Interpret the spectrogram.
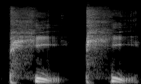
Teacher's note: aspiration p is an aspirated consonant and to be really precise the aspiration happens in that tenth of a second between when your lips pop open and the vowel e starts p p it's when you're making that that h-like sound and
